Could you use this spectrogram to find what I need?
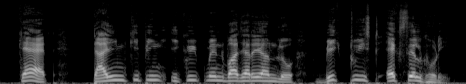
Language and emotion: Bengali, neutral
